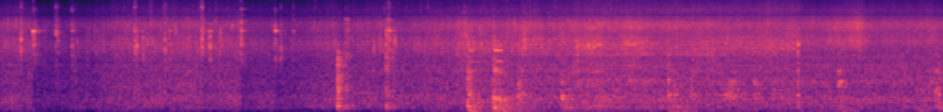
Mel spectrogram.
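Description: Blended onion with ginger and garlic paste fries in a pan for arvi gosht, a steady soft sizzle broken by scraping stirs and clinks of a spoon, close by.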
